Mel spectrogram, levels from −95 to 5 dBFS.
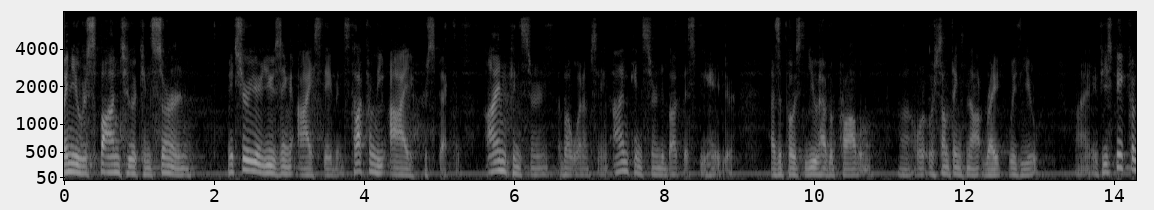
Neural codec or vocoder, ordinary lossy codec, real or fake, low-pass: codec, 24 kHz, 6 kbps, HILCodec; MP3, 48 kbps; fake; 7.2 kHz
